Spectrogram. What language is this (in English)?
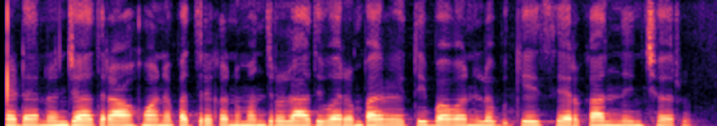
Telugu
